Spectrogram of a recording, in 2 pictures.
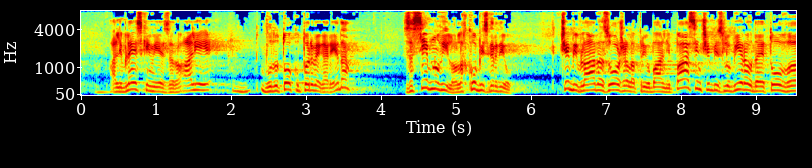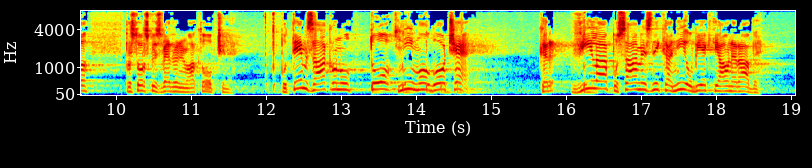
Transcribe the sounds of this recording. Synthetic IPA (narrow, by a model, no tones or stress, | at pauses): a̰liblɛjskɛmjeːzɛɾɔalijɛ | ʋɔd̪ɔt̪oːkupəɾʋɛɡaɾeːd̪a | zaseːbnɔʋiːlɔlɐxkoːbizɡɾad̪iw | t͡ʃɛbiʋlaːd̪azoːʒalapɾiɔbaːlnipaːsint͡ʃɛbizlɔbiːɾawd̪ajɛt̪oːʋə | pɾɔst̪oːɾskɔizʋɛːd̪bɛnɛmakt̪uoːpt͡ʃinɛ | pɔt̪emzaːkɔnut̪oːnimɔɡoːt͡ʃɛ | kɛɾʋiːlapɔsaːmɛznikaniɔbjeːkt̪jawnɛɾaːbɛ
